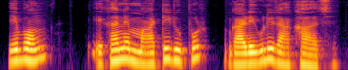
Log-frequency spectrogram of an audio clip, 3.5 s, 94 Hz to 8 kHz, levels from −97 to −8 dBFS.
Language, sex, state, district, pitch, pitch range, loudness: Bengali, male, West Bengal, Jalpaiguri, 165 Hz, 140-185 Hz, -18 LUFS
